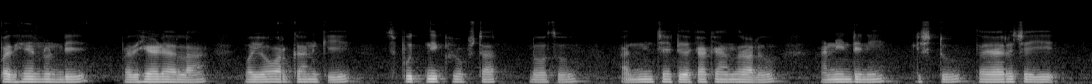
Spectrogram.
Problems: none marked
